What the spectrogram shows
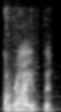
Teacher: v로 끝나죠. 그렇다면 v는 우리가 유성음이었죠. 그러면 같은 유성음인 드로 소리를 내게 됩니다.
